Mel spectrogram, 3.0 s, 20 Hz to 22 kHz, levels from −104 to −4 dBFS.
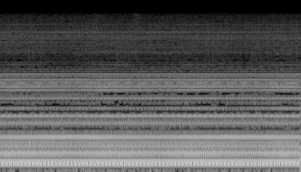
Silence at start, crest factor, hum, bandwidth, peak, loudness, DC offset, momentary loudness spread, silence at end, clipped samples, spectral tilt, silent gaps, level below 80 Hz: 0 s; 10 dB; none; 13 kHz; -18 dBFS; -29 LUFS; under 0.1%; 1 LU; 0 s; under 0.1%; -6.5 dB/octave; none; -56 dBFS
